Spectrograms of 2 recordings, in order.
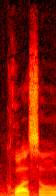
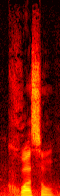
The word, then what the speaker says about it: croissant: So we have croissant, we have chocolate croissant or pain au chocolat.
